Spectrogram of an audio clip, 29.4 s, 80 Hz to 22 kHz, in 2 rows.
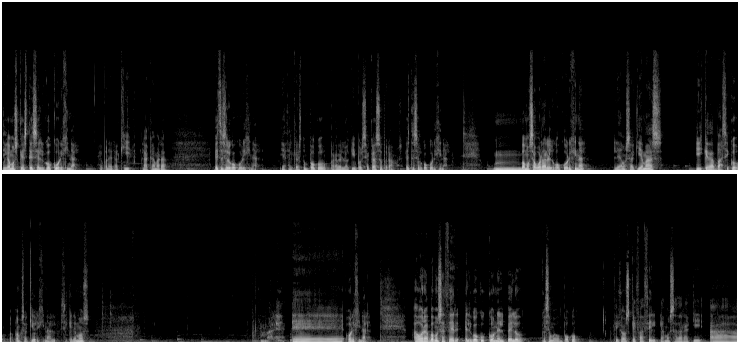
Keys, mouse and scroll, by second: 2.5 KP_1, 5.5 scroll up 5, 6.7 scroll up 3, 7.4-13.0 shift+middle drag, 13.0-21.2 drag, 27.3 scroll up 2.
